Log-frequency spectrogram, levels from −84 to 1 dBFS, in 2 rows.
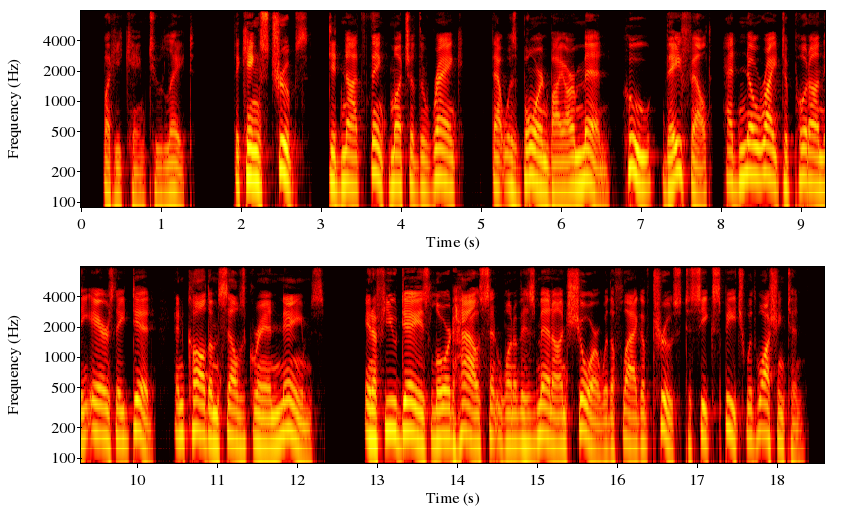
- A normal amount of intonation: Yes, average, 4.1 semitones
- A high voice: No, medium, 145 Hz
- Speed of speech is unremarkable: No, fast, 210 wpm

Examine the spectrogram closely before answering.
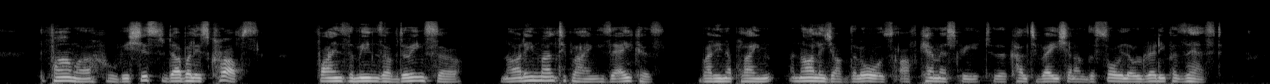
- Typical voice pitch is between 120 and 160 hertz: Yes, medium, 140 Hz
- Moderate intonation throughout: No, narrow, 2.3 semitones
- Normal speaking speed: Yes, average, 175 wpm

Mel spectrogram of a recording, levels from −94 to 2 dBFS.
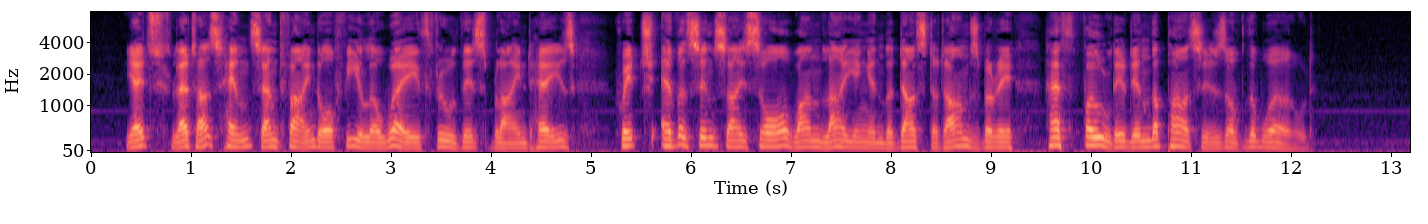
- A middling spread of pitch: Yes, average, 3.9 semitones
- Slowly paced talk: No, average, 155 wpm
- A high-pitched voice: No, low, 125 Hz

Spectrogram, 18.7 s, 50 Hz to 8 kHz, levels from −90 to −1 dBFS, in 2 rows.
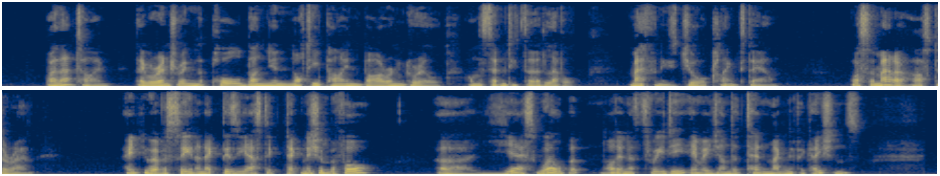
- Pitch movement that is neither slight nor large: Yes, average, 4.1 semitones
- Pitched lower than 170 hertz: Yes, medium, 140 Hz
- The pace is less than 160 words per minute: Yes, average, 150 wpm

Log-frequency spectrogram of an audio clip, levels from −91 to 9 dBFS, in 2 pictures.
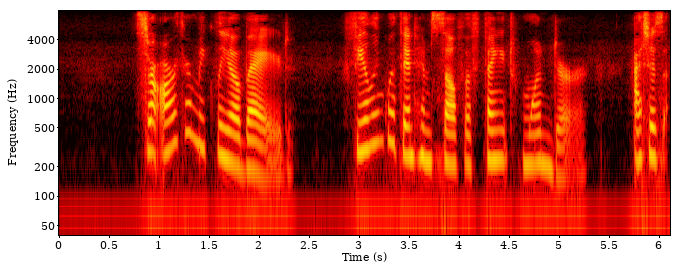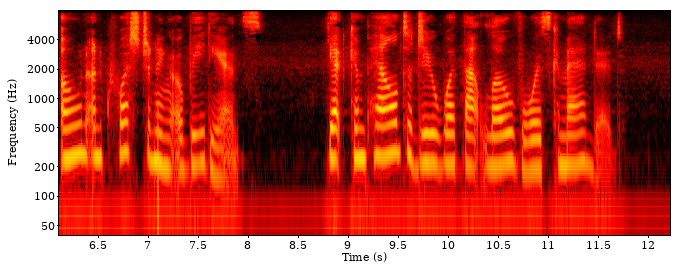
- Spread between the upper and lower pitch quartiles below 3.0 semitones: No, average, 3.7 semitones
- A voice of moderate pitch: No, high, 230 Hz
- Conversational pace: No, slow, 120 wpm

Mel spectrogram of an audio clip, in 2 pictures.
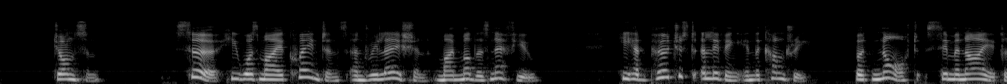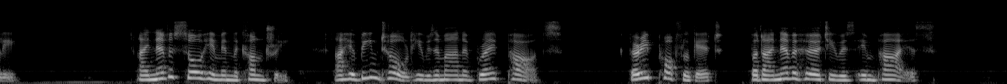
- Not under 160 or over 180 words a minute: No, average, 150 wpm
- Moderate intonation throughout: Yes, average, 3.9 semitones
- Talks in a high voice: Yes, high, 225 Hz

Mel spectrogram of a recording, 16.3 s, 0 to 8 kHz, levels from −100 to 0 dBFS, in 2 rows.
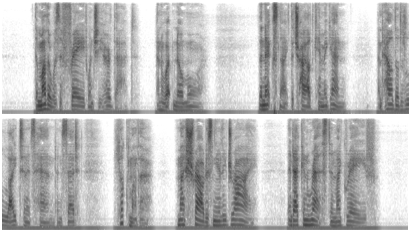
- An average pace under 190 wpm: Yes, average, 160 wpm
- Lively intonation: No, average, 3.4 semitones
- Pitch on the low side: Yes, low, 110 Hz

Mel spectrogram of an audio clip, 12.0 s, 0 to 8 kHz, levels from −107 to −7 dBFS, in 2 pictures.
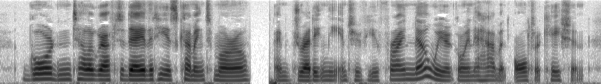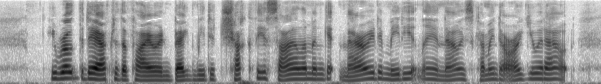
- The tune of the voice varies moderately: Yes, average, 3.5 semitones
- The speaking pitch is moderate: Yes, medium, 170 Hz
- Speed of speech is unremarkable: No, fast, 245 wpm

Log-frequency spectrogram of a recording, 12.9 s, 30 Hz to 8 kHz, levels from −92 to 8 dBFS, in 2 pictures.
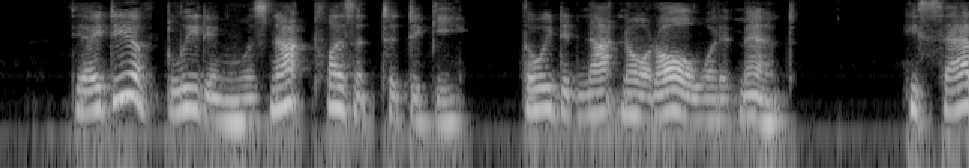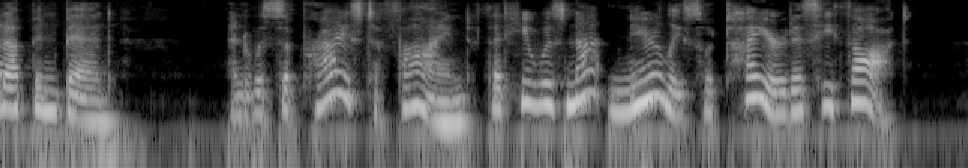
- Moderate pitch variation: No, wide, 6.5 semitones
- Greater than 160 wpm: Yes, average, 180 wpm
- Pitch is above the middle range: Yes, high, 200 Hz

